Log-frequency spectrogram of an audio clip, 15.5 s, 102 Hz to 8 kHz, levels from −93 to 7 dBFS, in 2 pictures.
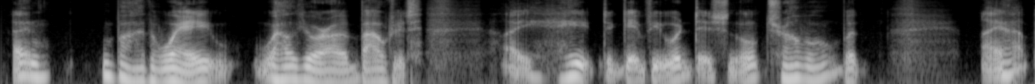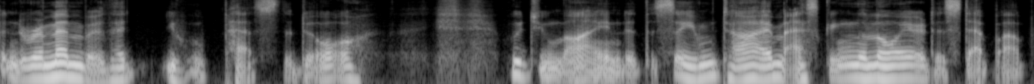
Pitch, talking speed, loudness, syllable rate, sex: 125 Hz, 145 wpm, -21 LUFS, 4.6 syllables/s, male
